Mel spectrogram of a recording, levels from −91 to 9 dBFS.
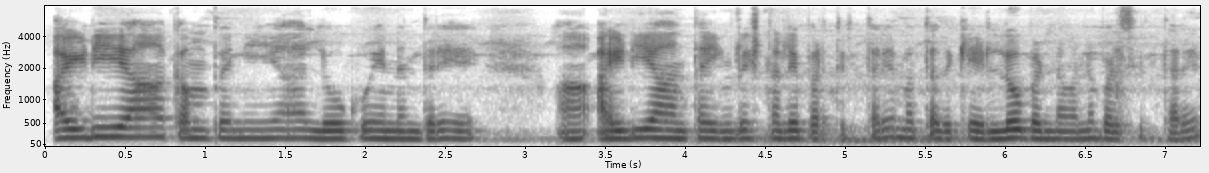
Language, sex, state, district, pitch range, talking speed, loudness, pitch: Kannada, female, Karnataka, Belgaum, 165-180 Hz, 115 wpm, -21 LUFS, 170 Hz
